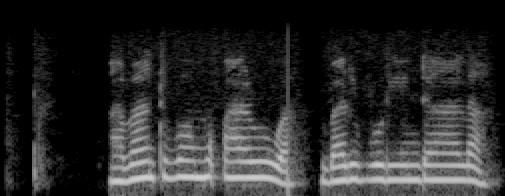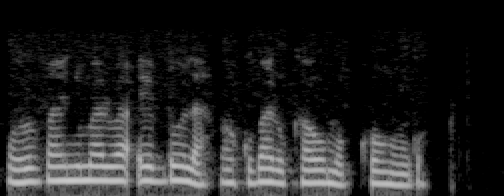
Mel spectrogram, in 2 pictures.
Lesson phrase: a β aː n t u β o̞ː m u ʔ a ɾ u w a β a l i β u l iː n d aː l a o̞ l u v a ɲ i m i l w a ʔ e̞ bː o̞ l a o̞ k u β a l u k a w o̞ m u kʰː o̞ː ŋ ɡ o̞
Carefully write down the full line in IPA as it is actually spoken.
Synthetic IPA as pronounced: a β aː n t u β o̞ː m u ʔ a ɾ u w a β a l i β u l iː n d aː l a o̞ l u v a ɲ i m a l w a ʔ e̞ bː o̞ l a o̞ k u β a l u k a w o̞ m u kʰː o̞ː ŋ ɡ o̞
